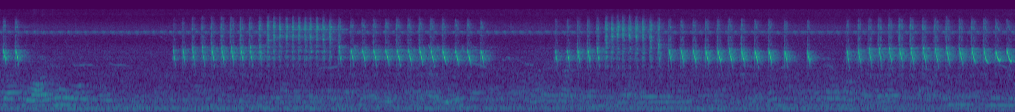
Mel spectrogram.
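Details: Grey-cheeked bulbul 'besetan' chatter used to tutor songbirds: long bursts of rapid, evenly spaced chip notes lasting several seconds each, separated by short pauses, with a thin continuous whine running throughout.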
